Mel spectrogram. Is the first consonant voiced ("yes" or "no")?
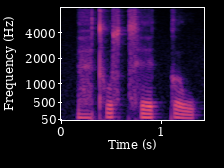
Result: no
